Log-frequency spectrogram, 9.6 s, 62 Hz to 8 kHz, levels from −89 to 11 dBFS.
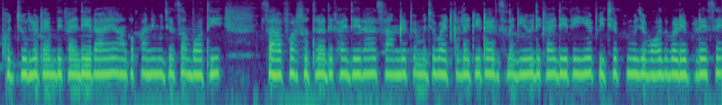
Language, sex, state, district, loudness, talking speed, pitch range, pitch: Hindi, female, Chhattisgarh, Bilaspur, -17 LUFS, 255 wpm, 260-265 Hz, 260 Hz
